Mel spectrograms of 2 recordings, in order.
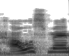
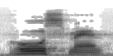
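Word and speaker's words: Housman: अब सबसे पहले ना ये जो इनकी जो स्पेलिंग है बेटा ये जहन में रहे कि यह हाउस मैन नहीं है अगर आप देखे ना ये एई एच ओ यू एस होस मैन नॉट हाउस मैन बच्चे इसके स्पेलिंग में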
